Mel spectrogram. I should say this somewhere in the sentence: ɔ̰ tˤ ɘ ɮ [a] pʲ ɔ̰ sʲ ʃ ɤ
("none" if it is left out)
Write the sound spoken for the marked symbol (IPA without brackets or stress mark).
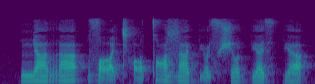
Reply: a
